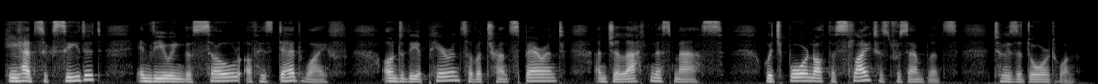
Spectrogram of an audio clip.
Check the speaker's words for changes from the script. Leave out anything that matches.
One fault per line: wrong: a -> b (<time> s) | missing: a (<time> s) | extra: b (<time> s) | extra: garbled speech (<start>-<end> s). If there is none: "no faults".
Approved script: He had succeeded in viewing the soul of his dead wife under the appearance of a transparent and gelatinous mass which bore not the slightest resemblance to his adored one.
no faults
